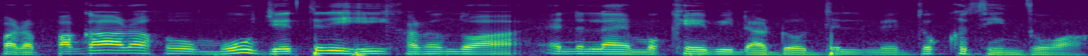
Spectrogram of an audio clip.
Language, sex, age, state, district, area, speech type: Sindhi, male, 45-60, Maharashtra, Thane, urban, spontaneous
